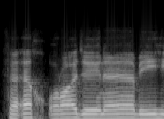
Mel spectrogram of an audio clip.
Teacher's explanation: ജീമിന് സുക്കൂൻ ഖൽഖലയോടെ ഉച്ചരിക്കുക. ശബ്ദം ഹറക്കത്ത് പോലെ വ്യക്തമാക്കി ചലിപ്പിച്ച്.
